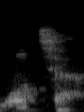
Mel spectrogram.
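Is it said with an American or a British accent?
British. British accent, with a clear T and dropped R.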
